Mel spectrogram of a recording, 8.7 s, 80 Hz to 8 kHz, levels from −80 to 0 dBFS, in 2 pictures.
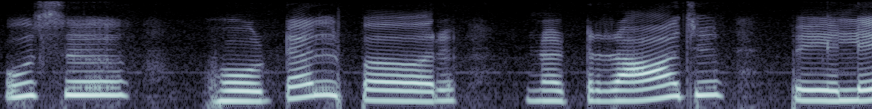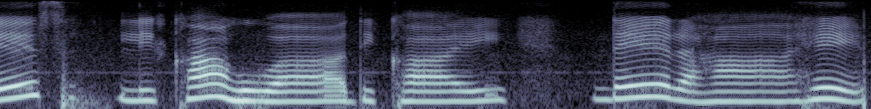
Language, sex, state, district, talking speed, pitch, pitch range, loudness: Hindi, female, Madhya Pradesh, Dhar, 75 wpm, 245 Hz, 230-320 Hz, -16 LUFS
